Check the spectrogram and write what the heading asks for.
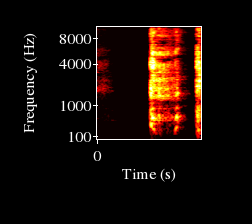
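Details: An adult woman gives one rough, partly voiced cough after a brief quiet moment and starts a second. It is an irritated-throat cough.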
